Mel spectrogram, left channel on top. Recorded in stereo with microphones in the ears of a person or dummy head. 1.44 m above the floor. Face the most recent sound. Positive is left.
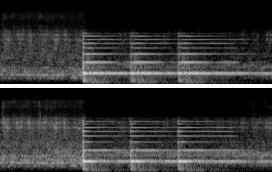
turn(degrees=-35)  # may be behind; listen again after turning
